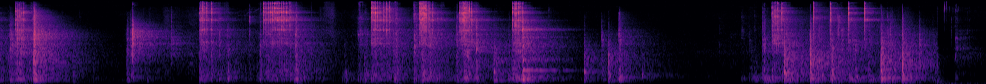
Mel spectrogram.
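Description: Ratchet clicking in repeated bursts while tightening carriage bolts and nylock nuts on John Deere tractor turntable fenders, with short pauses between runs of rapid pawl ticks, close and fairly loud, no talk.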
